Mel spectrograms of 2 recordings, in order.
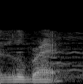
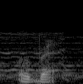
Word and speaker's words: Louvre: Bueno, yo solo manejo inglés, pero sería Museo de Louvre. Louvre. Así como Pepe Le Pew, Louvre.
